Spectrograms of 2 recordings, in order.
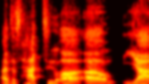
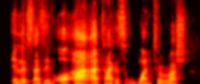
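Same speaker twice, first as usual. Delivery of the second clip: usual speaking voice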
